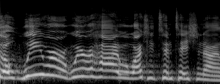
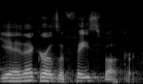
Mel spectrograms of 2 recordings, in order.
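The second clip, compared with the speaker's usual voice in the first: low dude voice; 7 semitones lower, 6 dB quieter than usual. Retold or imitated. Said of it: "they were like".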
